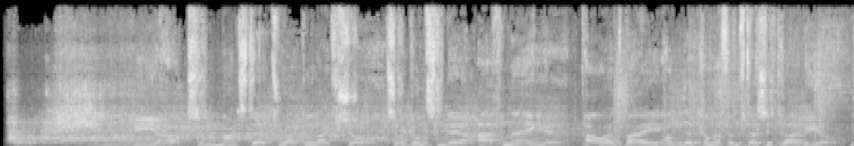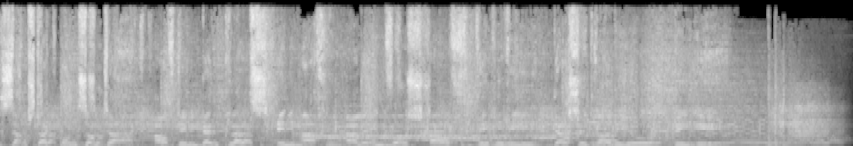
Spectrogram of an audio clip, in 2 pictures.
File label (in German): Monstertruckwerbung; Aachener Engel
